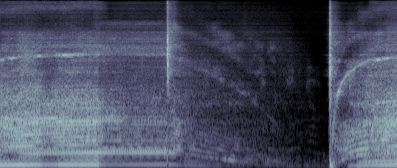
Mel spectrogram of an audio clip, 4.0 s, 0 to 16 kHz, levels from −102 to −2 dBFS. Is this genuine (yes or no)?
no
